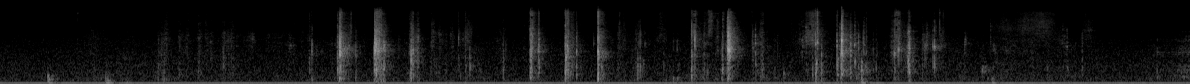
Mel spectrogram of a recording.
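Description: Cards are shuffled with soft, quick flicks and clicks.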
